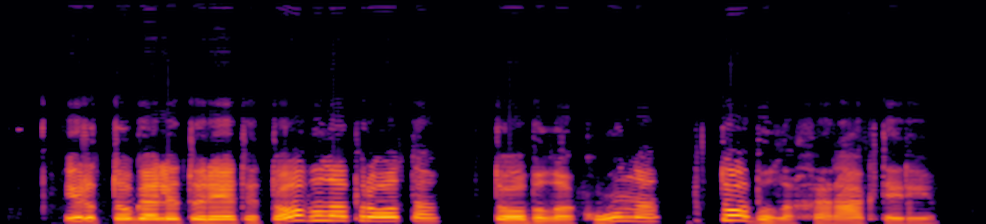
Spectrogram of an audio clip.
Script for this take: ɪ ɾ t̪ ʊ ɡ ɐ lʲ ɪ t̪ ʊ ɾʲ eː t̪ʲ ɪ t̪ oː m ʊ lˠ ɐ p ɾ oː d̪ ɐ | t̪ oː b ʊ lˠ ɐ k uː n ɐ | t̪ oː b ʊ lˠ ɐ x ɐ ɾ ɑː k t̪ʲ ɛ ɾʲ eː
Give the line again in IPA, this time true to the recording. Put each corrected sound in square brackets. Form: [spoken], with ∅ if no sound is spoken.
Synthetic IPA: ɪ ɾ t̪ ʊ ɡ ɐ lʲ ɪ t̪ ʊ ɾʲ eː t̪ʲ ɪ t̪ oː [b] ʊ lˠ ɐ p ɾ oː [t̪] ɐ | t̪ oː b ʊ lˠ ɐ k uː n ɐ | t̪ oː b ʊ lˠ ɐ x ɐ ɾ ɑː k t̪ʲ ɛ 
